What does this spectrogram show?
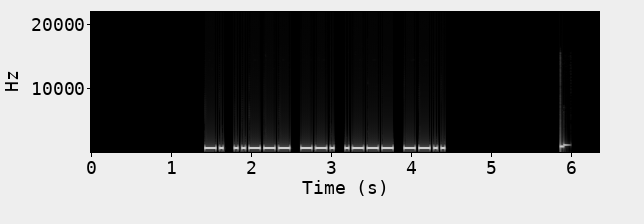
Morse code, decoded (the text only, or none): N2GJZ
